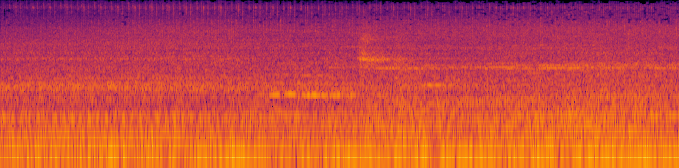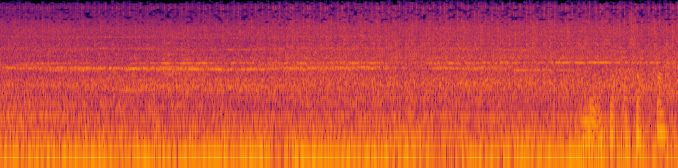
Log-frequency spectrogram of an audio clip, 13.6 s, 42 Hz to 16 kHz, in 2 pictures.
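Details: 5.7 engine after a top overhaul for a knocking noise: steady idle with a faint, quick top-end tick, possibly a hydraulic lifter, unconfirmed.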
